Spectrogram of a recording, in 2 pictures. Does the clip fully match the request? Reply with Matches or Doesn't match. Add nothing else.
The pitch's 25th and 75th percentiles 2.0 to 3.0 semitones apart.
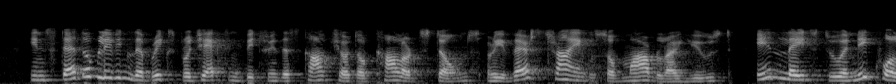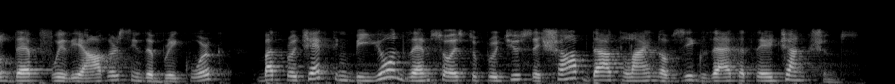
Doesn't match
